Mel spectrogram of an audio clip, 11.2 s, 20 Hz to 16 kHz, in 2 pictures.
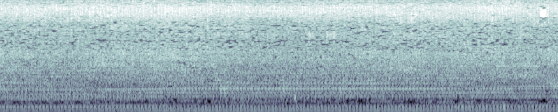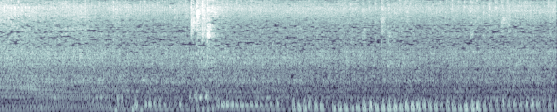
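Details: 36" Bunton walk-behind mower that would not start, after a carburetor clean and freeing a kinked throttle: the small engine holds a steady idle, then picks up with a rougher, louder note and keeps running without dying. It runs normally.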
